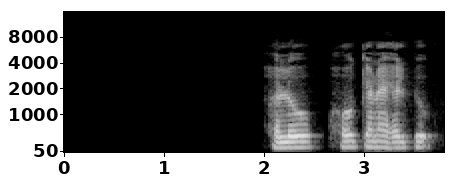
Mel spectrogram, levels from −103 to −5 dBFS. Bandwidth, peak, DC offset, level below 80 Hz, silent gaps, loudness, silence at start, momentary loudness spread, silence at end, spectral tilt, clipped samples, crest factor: 7.2 kHz; -8 dBFS; under 0.1%; -76 dBFS; none; -24 LUFS; 2.05 s; 9 LU; 0.15 s; -7 dB/octave; under 0.1%; 18 dB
